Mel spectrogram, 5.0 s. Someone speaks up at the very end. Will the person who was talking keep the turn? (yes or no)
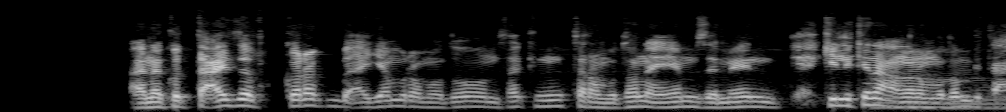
no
